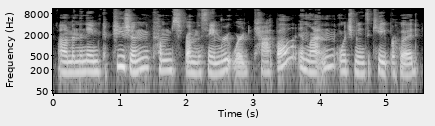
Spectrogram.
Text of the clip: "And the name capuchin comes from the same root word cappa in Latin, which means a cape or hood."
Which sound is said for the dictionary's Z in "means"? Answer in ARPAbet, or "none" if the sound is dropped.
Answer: Z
